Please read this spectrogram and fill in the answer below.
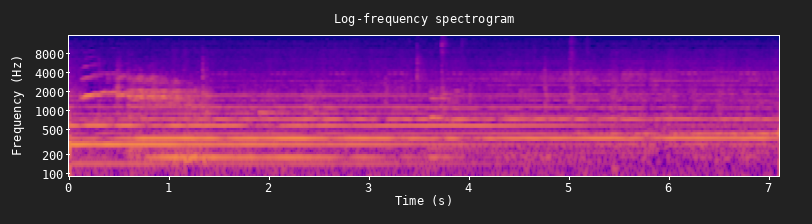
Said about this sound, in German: So, mein Pferd kommt.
